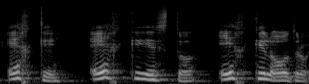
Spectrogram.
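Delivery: "Es que" a la madrileña, la s aspirada como jota: "ejque"; acento madrileño. Shown as a demonstration. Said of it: "Ese es el acento que tienen". (acento de Madrid, "es que" con jota)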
